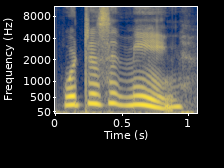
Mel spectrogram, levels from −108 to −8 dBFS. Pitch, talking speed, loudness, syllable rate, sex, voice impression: 255 Hz, 225 wpm, -16 LUFS, 4.4 syllables/s, female, feminine, slightly adult-like, slightly cute, friendly, slightly reassuring, slightly kind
